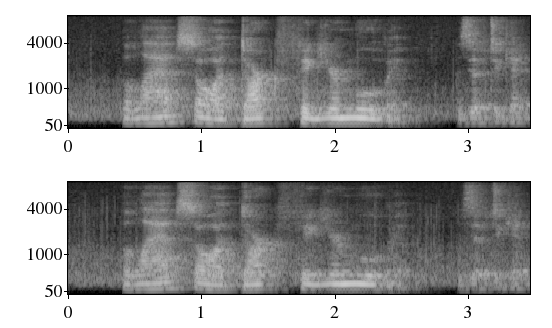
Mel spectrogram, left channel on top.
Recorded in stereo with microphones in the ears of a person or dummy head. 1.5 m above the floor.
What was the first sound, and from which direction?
A man speaking, 30° right (ahead or behind).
